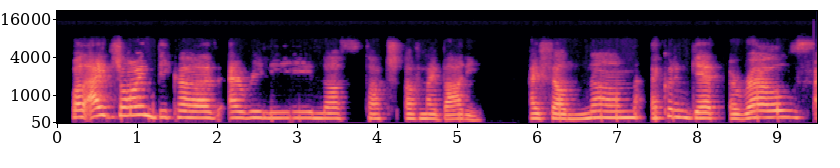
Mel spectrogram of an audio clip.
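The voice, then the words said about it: French accent. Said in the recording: “So that's the French accent you are hearing right now.”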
